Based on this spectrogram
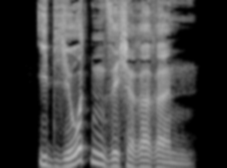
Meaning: inflection of idiotensicher: 1. strong genitive masculine/neuter singular comparative degree 2. weak/mixed genitive/dative all-gender singular comparative degree
- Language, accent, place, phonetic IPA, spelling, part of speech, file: German, Germany, Berlin, [iˈdi̯oːtn̩ˌzɪçəʁəʁən], idiotensichereren, adjective, De-idiotensichereren.ogg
